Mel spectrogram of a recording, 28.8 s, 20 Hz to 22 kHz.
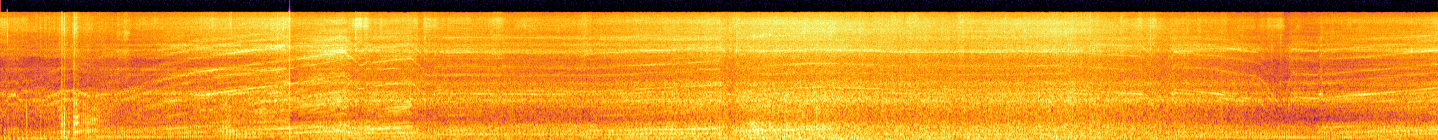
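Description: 1998 Honda VFR800's V4 engine pulling away and accelerating up through the gears, its pitch climbing and then dropping at each shift, over steady wind and road noise.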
